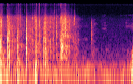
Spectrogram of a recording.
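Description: A deck of tarot cards being shuffled by hand: a rapid run of sharp card flicks that stops a little over a second in.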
